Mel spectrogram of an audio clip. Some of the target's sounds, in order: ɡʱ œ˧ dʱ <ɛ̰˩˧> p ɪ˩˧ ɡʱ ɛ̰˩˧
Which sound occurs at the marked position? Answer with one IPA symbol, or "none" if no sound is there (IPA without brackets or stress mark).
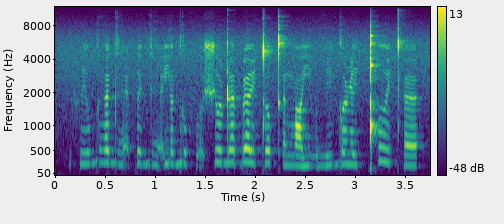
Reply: ɛ̰˩˧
